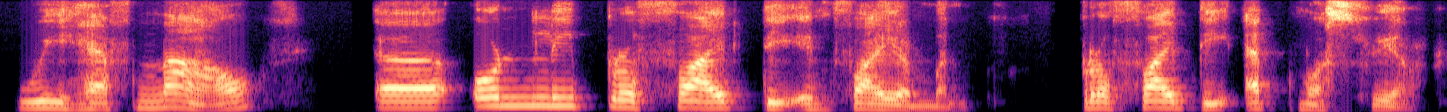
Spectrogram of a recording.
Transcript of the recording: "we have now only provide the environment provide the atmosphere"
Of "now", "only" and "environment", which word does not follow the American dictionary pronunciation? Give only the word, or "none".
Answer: environment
